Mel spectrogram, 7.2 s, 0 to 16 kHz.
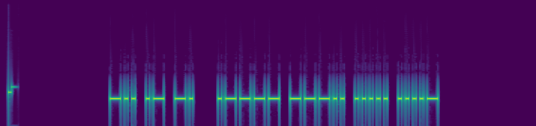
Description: Morse code, heard as a keyed tone, about 25 wpm, 700 Hz. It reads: DAN 1854
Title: CWT Exchange 25wpm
